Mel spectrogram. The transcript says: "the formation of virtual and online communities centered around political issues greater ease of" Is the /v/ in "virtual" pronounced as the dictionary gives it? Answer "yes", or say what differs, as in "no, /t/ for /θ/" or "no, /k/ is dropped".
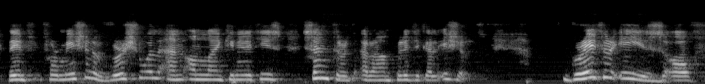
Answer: yes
